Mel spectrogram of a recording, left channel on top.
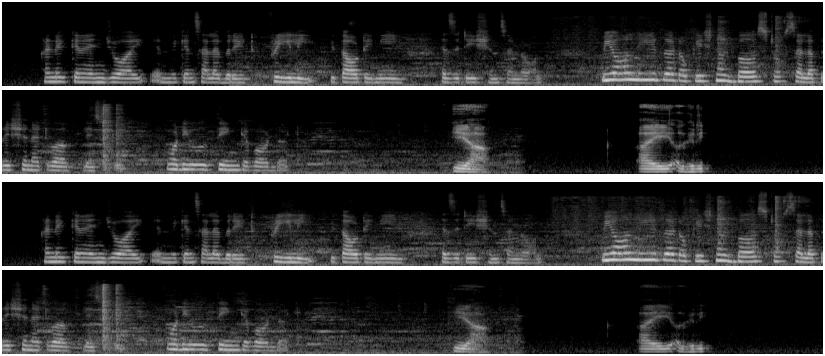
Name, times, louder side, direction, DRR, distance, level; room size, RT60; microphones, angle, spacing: voice 1, 0.4-4.1 4.4-5.4 6.0-9.5 9.9-11.1, right 1 dB, ahead, 0.4 m, -24 dB
sound 1, 2.3-13.4, right 2 dB, 50° right, 2.0 m, -41 dB
voice 2, 12.7-13.1 14.6-15.2, left 5 dB, 70° left, 0.5 m, -24 dB
11.5 x 4.4 x 2.2 m
head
